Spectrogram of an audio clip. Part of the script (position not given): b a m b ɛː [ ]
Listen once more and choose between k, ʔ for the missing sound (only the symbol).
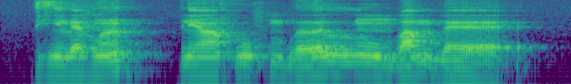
ʔ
